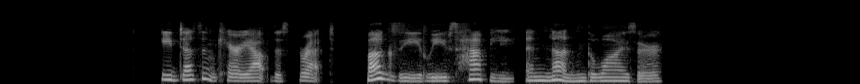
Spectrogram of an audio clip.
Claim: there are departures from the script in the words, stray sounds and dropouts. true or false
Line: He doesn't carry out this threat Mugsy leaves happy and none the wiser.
false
